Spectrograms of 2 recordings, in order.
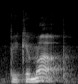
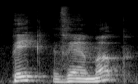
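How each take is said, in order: First: The word 'them' is reduced to 'em'. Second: The word 'them' is said in full. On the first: "becomes many times pick 'em" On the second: "Pick them up becomes many times"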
